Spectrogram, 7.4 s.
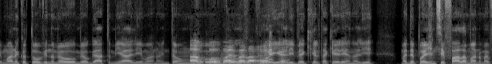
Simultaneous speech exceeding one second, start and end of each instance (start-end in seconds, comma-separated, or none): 2.8-4.3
